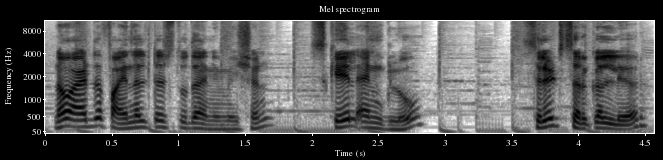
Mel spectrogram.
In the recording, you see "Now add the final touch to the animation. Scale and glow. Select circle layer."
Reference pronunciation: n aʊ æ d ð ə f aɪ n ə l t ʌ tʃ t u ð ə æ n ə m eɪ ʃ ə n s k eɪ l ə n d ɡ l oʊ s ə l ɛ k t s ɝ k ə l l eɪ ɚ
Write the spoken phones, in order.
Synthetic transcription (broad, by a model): n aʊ æ d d ə f aɪ n ə l t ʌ s t u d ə æ n ə m eɪ ʃ ə n s k eɪ l ə n d ɡ l oʊ s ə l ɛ t s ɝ k ə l l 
